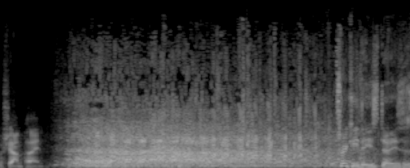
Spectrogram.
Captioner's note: laughter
